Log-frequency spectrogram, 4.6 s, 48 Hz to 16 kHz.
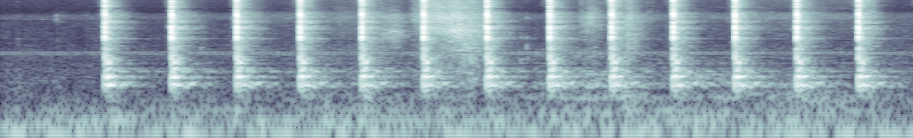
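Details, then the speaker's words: Code 3 emergency light bar bought at auction, rotator unit reconnected; its linkage arm is glued. Sharp, even clicks about three a second, steady and unchanging over a quiet background; rhythmic clicking of unknown cause. "Let me hook this back up again. The one that was clicking. Let's see what's up."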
